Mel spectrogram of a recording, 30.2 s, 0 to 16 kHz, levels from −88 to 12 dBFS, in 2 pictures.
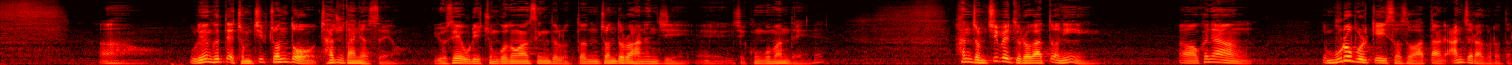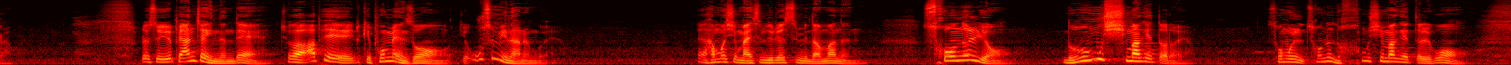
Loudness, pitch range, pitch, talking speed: -32 LUFS, 95-145 Hz, 120 Hz, 270 characters per minute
